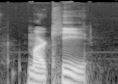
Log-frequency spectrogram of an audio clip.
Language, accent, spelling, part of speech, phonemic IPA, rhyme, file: English, US, marquee, noun / adjective / verb, /(ˌ)mɑː(ɹ)ˈkiː/, -iː, En-us-marquee.ogg
- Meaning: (noun) A large tent with open sides, used for outdoors entertainment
